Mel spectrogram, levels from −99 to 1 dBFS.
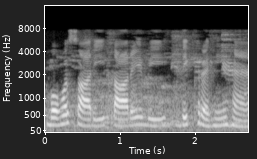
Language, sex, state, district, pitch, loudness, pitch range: Hindi, female, Punjab, Pathankot, 210 Hz, -14 LUFS, 190-220 Hz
